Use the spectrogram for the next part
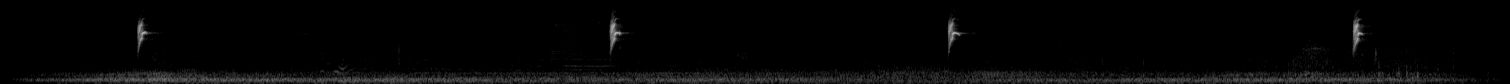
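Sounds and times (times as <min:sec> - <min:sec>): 
steady low background hum: 0:00.2 - 0:15.0
common chaffinch Fringilla coelebs calls, short sharp high notes: 0:06.1 - 0:06.4, 0:09.5 - 0:09.7, 0:13.5 - 0:13.8.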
